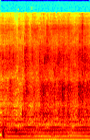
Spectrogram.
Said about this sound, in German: Applaus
